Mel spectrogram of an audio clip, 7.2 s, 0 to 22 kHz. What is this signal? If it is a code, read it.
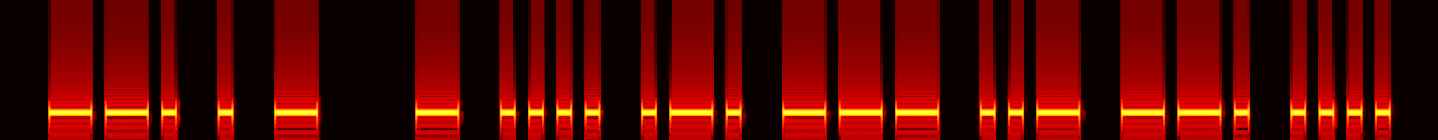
Morse code, heard as a keyed tone, about 17 wpm, 700 Hz. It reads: GET THROUGH
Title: Sentences from Top 1000 Words - Review Part 5 - 17wpm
